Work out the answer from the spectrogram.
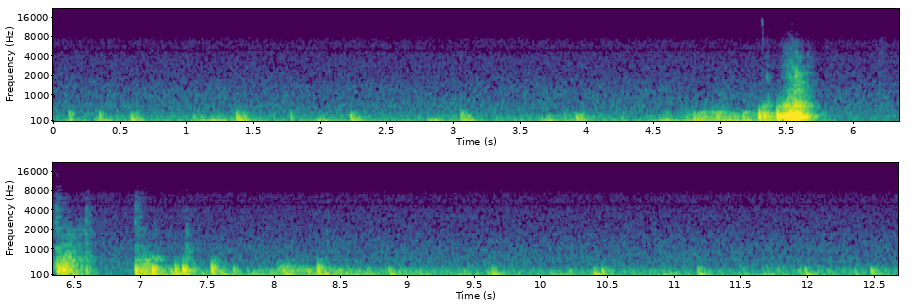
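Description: Regular low paired thumps of the first and second heart sounds, with no added sounds between them. A burst of stethoscope handling noise and a brief dropout interrupt the middle of the recording. These are ordinary heart sounds heard over the chest.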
